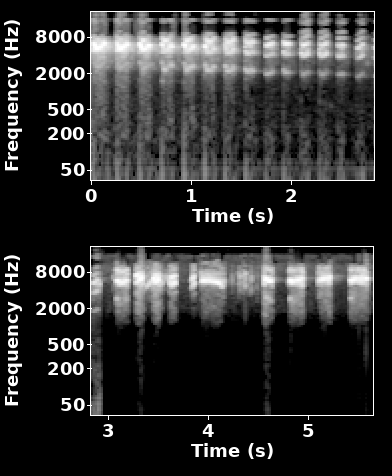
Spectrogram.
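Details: SP. KADITA swiftlet lure call, used by swiftlet farmers to attract birds to nest houses: rapid high chirps with a lower second band for three seconds, then sharper, more scattered twittering notes.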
